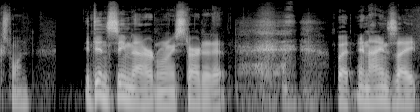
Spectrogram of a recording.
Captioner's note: chuckles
